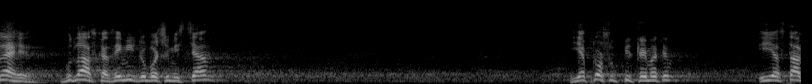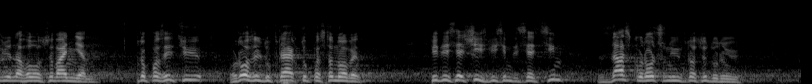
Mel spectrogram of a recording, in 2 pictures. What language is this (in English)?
Ukrainian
